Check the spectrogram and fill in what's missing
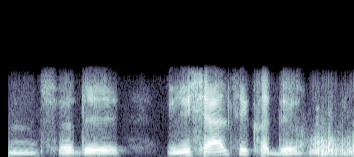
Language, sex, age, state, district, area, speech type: Dogri, male, 18-30, Jammu and Kashmir, Udhampur, rural, conversation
